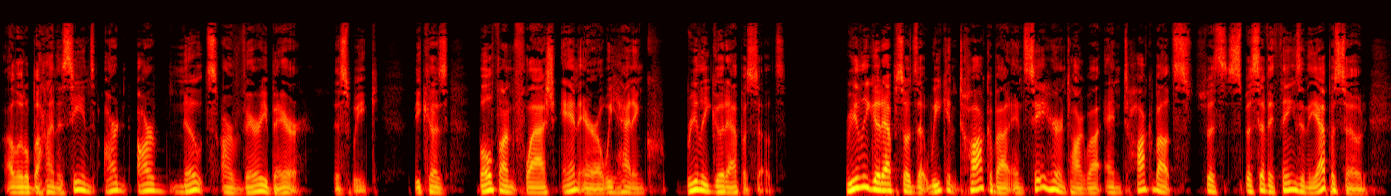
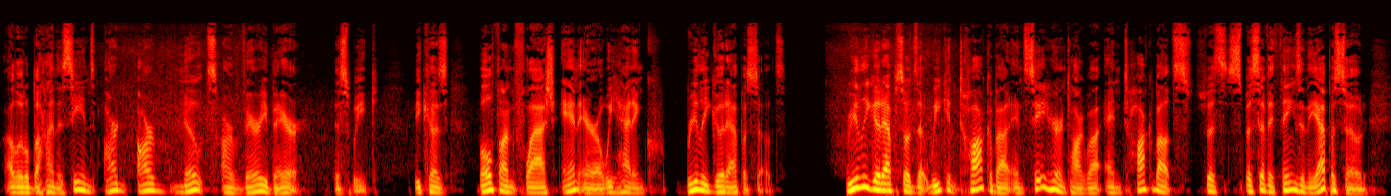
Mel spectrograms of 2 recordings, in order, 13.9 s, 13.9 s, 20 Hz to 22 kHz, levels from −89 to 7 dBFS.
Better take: first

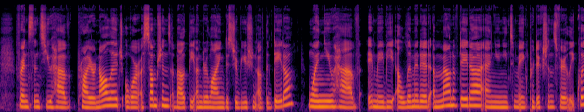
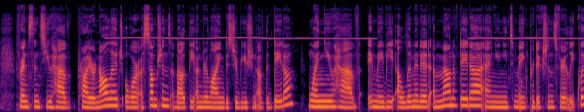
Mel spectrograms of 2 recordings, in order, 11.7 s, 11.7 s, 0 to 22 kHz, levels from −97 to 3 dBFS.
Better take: first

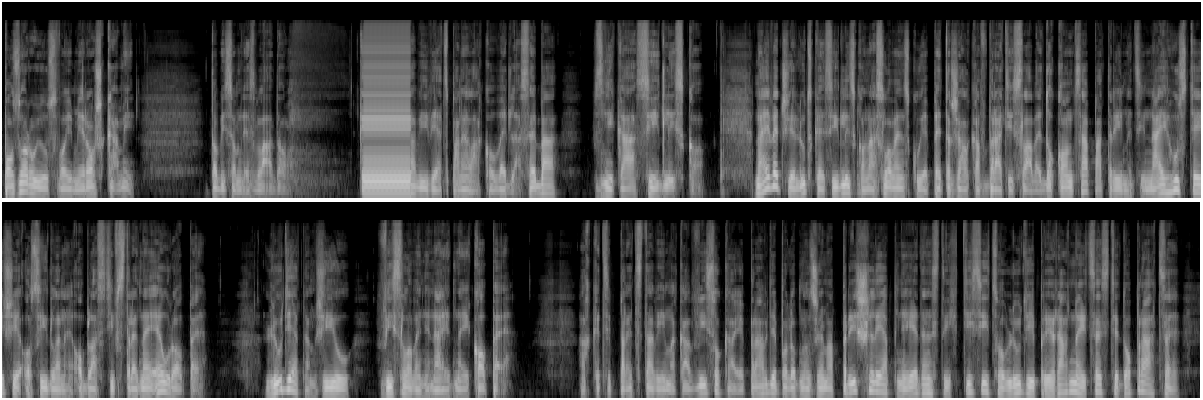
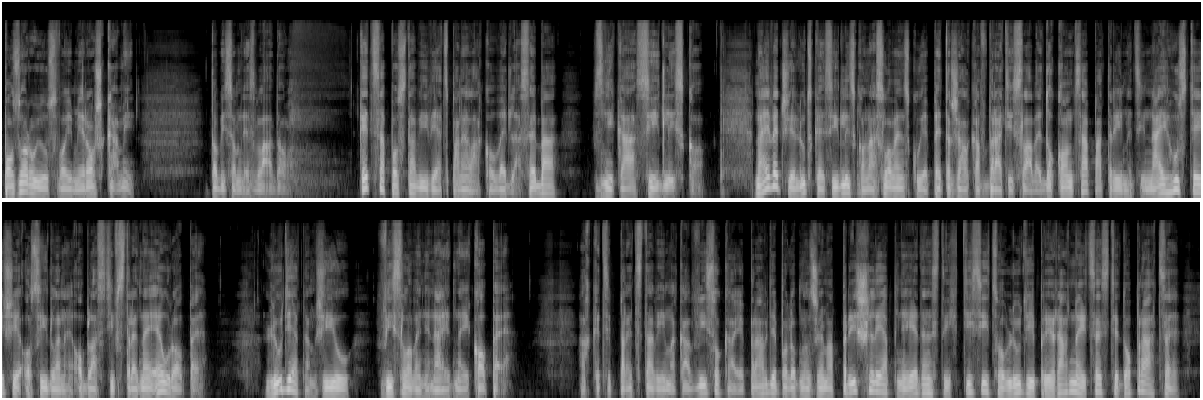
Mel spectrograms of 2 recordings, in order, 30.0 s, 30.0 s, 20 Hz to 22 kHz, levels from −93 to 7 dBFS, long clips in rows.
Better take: second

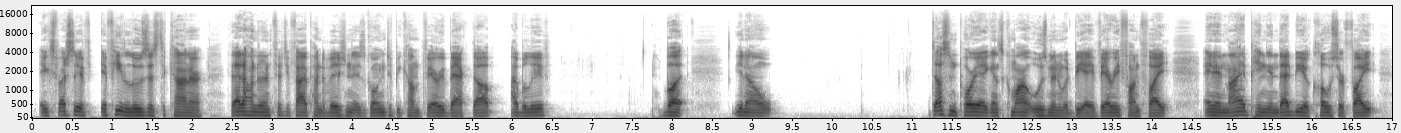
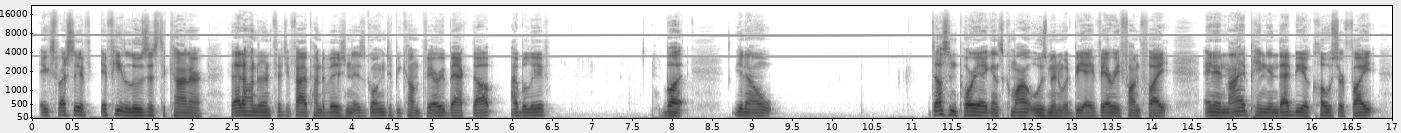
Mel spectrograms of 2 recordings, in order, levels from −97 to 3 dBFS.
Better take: first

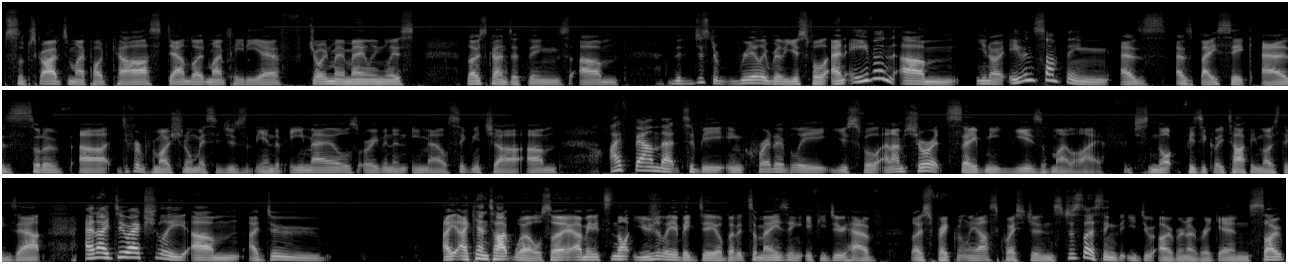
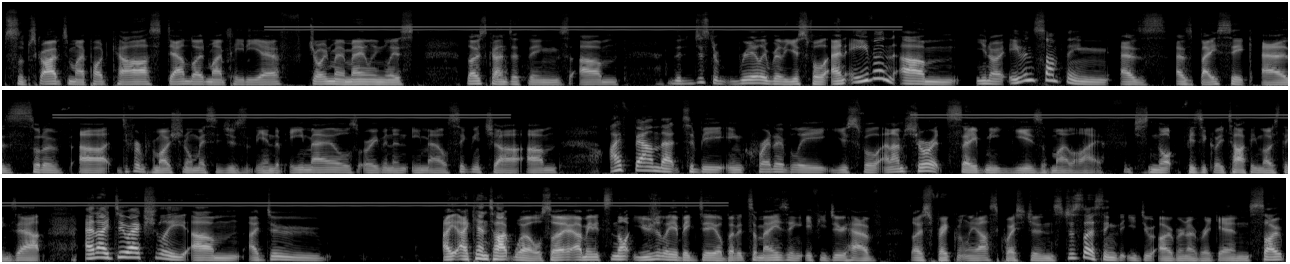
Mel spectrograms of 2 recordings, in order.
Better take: first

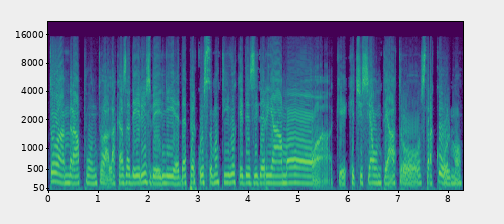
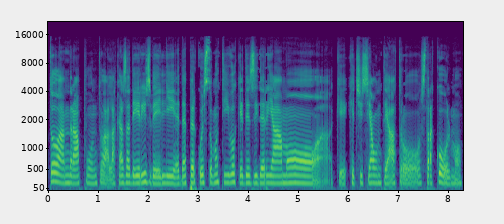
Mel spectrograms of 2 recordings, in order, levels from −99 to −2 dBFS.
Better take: second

